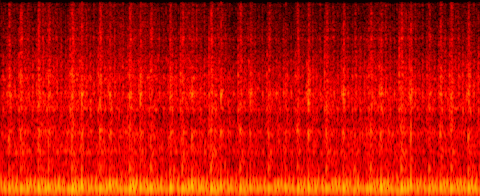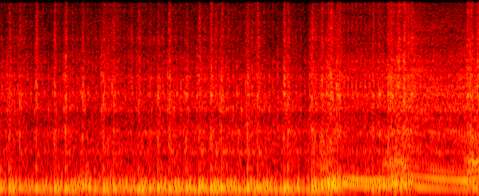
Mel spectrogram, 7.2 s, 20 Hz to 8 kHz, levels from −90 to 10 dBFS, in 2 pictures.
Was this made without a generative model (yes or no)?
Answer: no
